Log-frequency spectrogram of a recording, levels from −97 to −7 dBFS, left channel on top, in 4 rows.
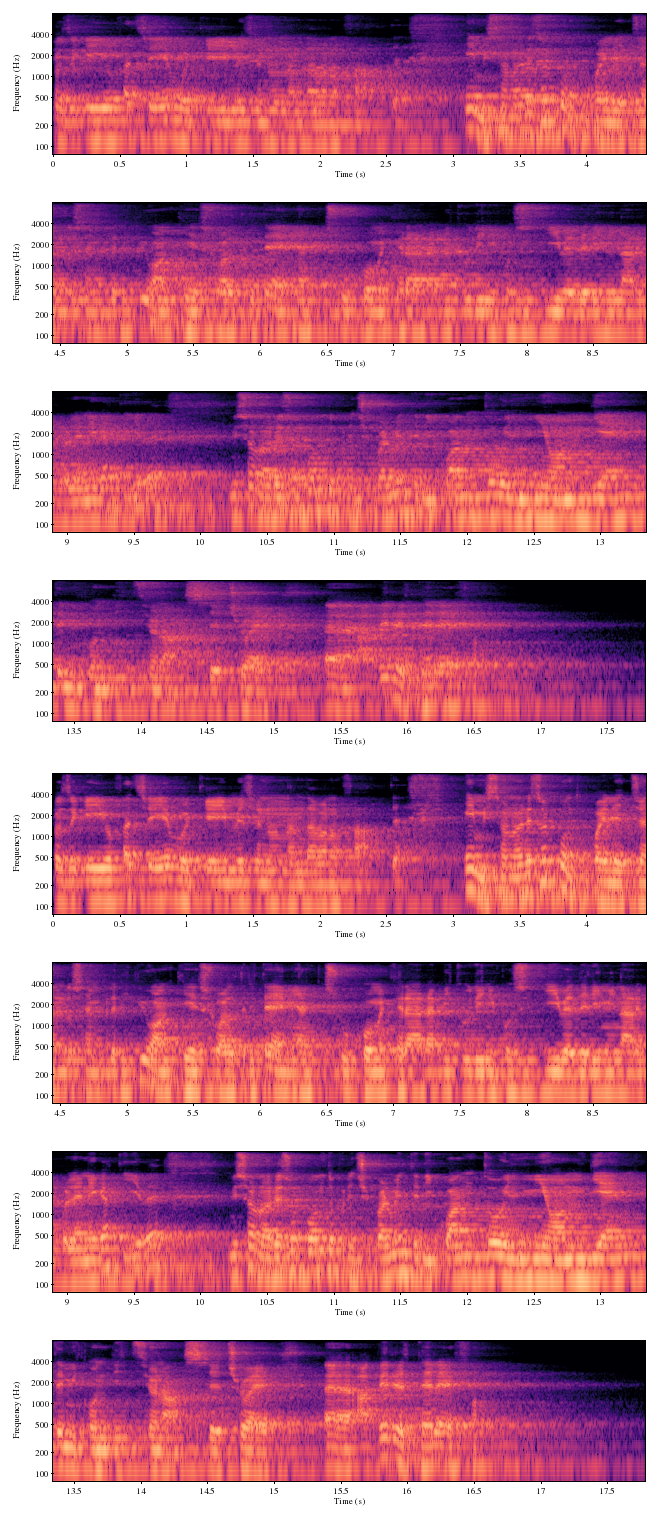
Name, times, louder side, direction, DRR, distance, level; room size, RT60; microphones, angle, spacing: voice 1, 0.0-16.5, right 3 dB, 75° right, 2 dB, 0.4 m, -27 dB
7.9 x 3.6 x 6.4 m, 2.3 s
head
